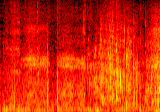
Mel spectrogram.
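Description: Faint lapping of small waves in shallow water, with a few soft knocks.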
